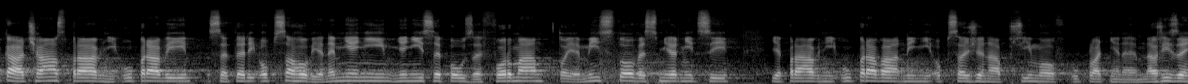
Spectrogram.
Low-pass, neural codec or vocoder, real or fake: 14.4 kHz; autoencoder, 48 kHz, 128 numbers a frame, DAC-VAE, trained on Japanese speech; fake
